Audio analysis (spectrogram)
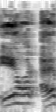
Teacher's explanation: जब हम ए और ऐ बोलते हैं तो हमारी जिह्वा कंठ और तालु को स्पर्श करती है, दो स्थान को स्पर्श करते हुए तब हम ए ऐ का उच्चारण करते हैं। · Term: कंठ तालु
